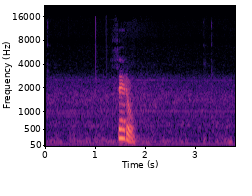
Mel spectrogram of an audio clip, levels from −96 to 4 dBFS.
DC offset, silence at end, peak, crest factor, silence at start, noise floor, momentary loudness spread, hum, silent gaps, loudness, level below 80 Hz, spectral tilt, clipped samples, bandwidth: under 0.1%; 2 s; -12 dBFS; 22 dB; 1.45 s; -57 dBFS; 29 LU; none; none; -27 LUFS; -74 dBFS; -7.5 dB/octave; under 0.1%; 15 kHz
